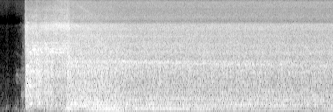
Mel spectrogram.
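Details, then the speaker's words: Jeep Cherokee Sport after full tune-up (oil, antifreeze, spark plugs): starts immediately without its usual hesitation and settles to a smooth steady idle, no misses or knocks; normal idle. "um sounds perfectly fine start it up a lot better than actually what it normally does it typically has a little bit of hesitation when you go to try and turn the key and start it"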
